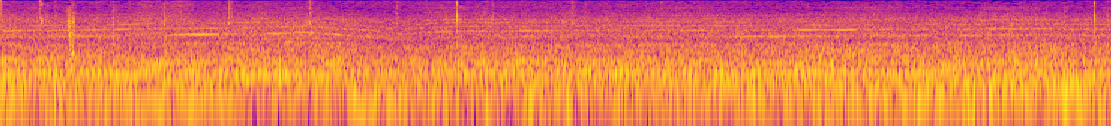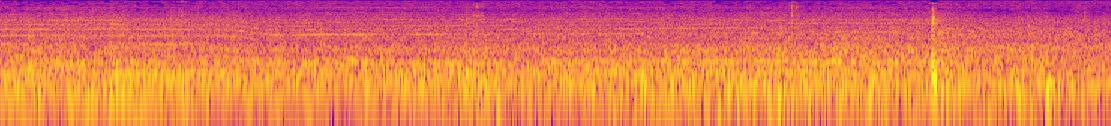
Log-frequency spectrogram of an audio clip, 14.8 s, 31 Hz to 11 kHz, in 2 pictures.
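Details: 2006 Honda Civic while driving: a steady whine rides over the road and engine noise and shifts pitch with road speed. Cause not determined.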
